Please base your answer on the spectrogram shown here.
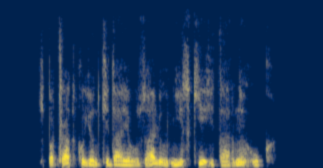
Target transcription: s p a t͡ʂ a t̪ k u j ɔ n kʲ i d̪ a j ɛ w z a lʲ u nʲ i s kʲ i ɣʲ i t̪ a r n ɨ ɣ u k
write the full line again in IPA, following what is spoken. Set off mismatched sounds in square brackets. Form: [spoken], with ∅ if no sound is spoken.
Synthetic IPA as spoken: s p a t͡ʂ a t̪ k u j ɔ n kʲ i d̪ a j ɛ w z a lʲ u nʲ i s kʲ i ɣʲ i t̪ a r n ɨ ɣ u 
